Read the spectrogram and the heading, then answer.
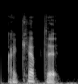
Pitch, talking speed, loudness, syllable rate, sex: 110 Hz, 230 wpm, -20 LUFS, 6.1 syllables/s, male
